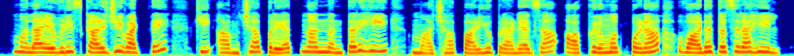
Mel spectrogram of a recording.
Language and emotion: Marathi, fearful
